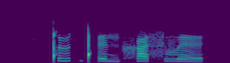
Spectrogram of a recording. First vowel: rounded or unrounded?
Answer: rounded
